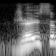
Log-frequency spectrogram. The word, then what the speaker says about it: JSON: Jason or JSON? Jason, it's Jason. Who said JSON? The A is implied.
